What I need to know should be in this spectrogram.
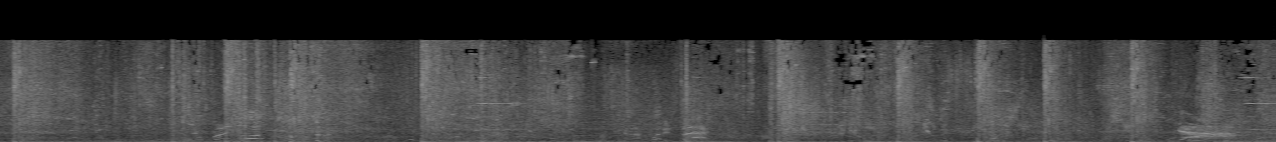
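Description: A man talks with animation through a headset microphone.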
